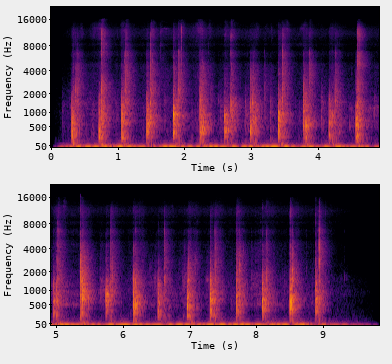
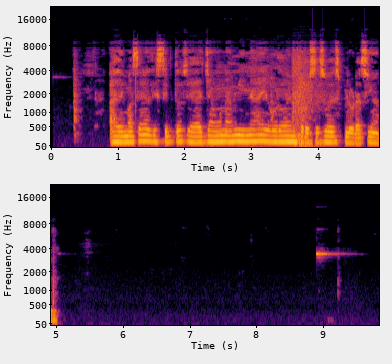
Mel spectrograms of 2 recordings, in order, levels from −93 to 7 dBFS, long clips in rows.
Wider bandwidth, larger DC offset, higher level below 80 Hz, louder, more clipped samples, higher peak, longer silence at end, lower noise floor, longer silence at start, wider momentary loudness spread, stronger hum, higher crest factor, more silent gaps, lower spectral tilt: first, 14 kHz vs 9.4 kHz; neither; about the same, -42 dBFS vs -44 dBFS; second, -30 LUFS vs -13 LUFS; neither; about the same, -2 dBFS vs 0 dBFS; second, 0.25 s vs 0.65 s; second, -48 dBFS vs -71 dBFS; second, 0.1 s vs 0.35 s; second, 9 LU vs 13 LU; neither; first, 26 dB vs 16 dB; neither; about the same, -4.5 dB/octave vs -5 dB/octave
